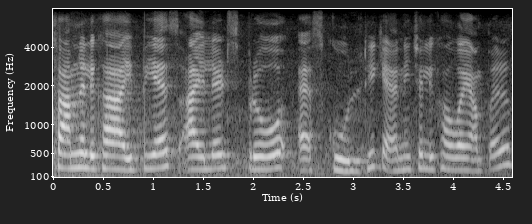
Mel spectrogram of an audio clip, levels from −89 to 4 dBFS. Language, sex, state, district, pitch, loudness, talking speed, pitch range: Hindi, female, Haryana, Charkhi Dadri, 225 Hz, -18 LUFS, 180 wpm, 215-240 Hz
